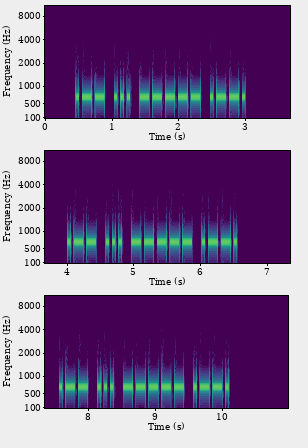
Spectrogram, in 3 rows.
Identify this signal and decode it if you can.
Morse code, heard as a keyed tone, about 25 wpm, 700 Hz. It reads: WS0P WS0P WS0P
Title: USA Call Signs - 4 Characters - Repeated 3x - 25wpm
